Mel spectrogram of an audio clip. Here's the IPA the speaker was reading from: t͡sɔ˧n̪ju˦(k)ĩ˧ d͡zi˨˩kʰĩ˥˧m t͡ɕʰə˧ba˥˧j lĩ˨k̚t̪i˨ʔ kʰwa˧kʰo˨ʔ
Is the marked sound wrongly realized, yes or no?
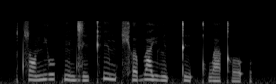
no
